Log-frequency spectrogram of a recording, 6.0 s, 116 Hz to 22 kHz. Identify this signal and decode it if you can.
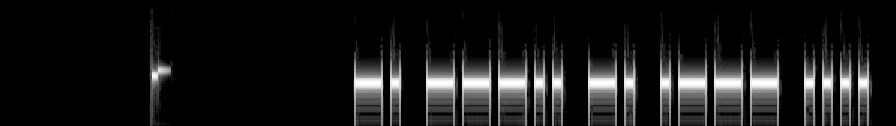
Morse code, heard as a keyed tone, about 20 wpm, 700 Hz. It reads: N8NJH
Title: USA Call Signs Repeated 3x 20wpm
